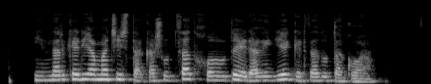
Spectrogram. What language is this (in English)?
Basque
